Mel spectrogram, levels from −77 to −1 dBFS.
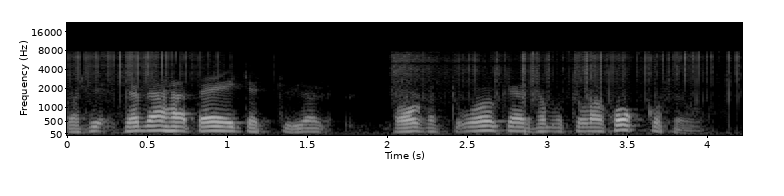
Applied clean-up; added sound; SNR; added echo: none; Crackle; 16 dB; none.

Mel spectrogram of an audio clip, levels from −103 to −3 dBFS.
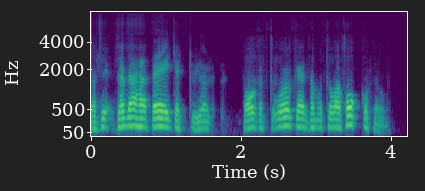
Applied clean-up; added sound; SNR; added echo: neural mask model DeepFilterNet 3.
